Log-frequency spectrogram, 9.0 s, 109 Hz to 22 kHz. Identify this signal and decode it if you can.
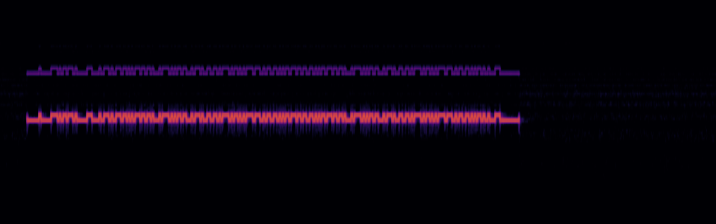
RTTY (50 baud, 170 Hz shift), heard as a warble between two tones, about 1360 Hz centre. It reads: MAAR GESCHIEDENIS IS GESCHIEDENIS.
